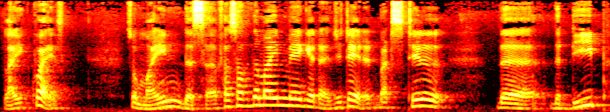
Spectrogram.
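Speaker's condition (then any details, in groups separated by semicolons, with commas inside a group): No condition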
